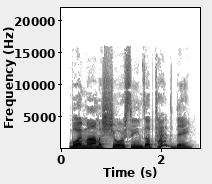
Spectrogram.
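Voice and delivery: grumbling, griping, put-upon complaining tone. Reading a story, he remarks to Jennifer about Mama: complaining. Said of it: "he complained".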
